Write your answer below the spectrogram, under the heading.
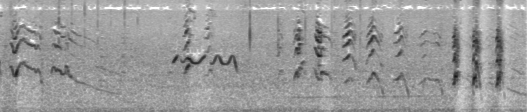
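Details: Purebred platinum-coloured Golden Retriever whining: wavering, high-pitched whimpers that rise and fall in quick loops, some drawn out, others short yips, with a few sharper bursts near the end over low hum.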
